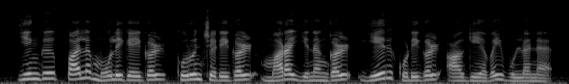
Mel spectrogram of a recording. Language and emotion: Tamil, neutral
